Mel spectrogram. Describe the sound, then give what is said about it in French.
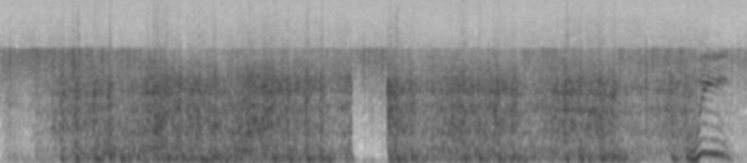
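Trains rumble in a V rhythm: a loud, steady roar that breaks off for a moment midway, then resumes before a short whistle-like tone rises at the very end. “Les trains.”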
